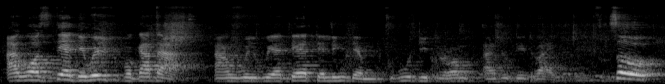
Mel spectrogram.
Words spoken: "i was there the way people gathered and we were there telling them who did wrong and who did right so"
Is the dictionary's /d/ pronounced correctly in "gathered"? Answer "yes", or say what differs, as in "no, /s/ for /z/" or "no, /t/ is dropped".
no, /d/ is dropped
